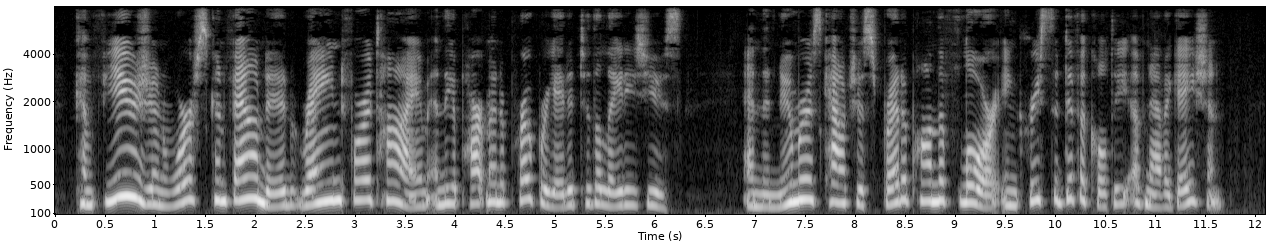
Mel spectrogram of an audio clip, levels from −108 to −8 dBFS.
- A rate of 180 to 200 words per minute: No, average, 140 wpm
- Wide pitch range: No, average, 4.3 semitones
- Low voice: No, high, 240 Hz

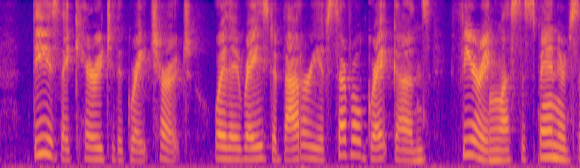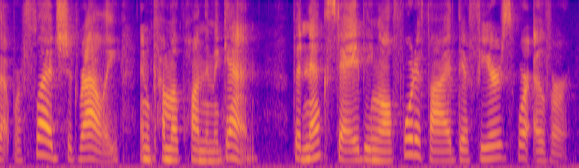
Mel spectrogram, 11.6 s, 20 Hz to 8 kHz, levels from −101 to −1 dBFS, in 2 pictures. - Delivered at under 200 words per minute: No, fast, 205 wpm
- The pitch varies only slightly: No, average, 3.2 semitones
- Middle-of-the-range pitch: No, high, 195 Hz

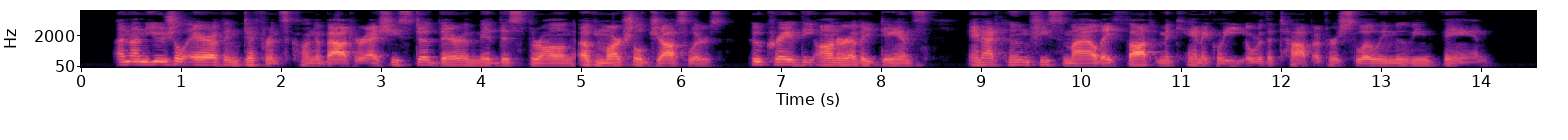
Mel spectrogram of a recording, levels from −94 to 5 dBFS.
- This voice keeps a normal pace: Yes, average, 170 wpm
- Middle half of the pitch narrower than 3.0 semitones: Yes, narrow, 2.4 semitones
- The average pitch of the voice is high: No, low, 110 Hz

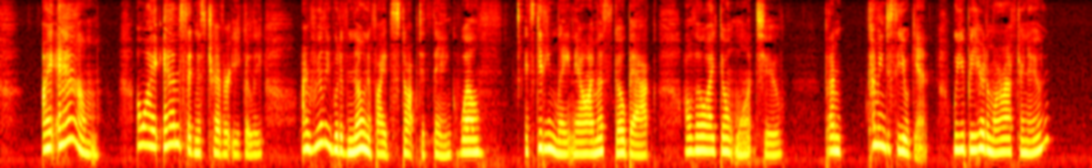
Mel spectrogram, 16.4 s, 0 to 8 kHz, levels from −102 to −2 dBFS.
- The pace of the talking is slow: No, average, 170 wpm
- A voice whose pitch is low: No, high, 195 Hz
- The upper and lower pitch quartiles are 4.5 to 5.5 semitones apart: Yes, average, 5.0 semitones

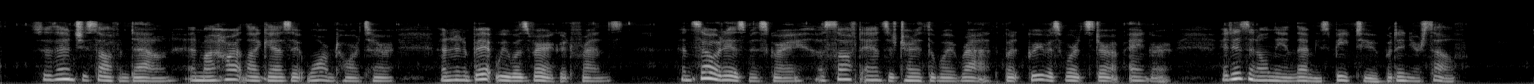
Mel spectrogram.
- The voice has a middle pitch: Yes, medium, 175 Hz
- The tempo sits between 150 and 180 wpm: No, fast, 205 wpm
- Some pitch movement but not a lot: Yes, average, 3.3 semitones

